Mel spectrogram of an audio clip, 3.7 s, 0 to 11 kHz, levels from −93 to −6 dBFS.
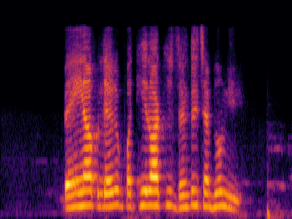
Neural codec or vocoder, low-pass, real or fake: codec, 16 kHz, 0.5 kbps, X-Codec, HuBERT features, trained on balanced general audio; 7.2 kHz; fake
